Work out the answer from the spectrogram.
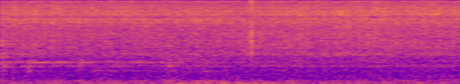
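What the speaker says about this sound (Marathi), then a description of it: "आता जो पण आलं लसूणचा कच्चा वाज जात नाही तो पण आपल्याला परतून घ्यायचा" Ginger-garlic paste sautéing in a pan while paneer butter masala is cooked, giving a quiet, even sizzle that holds steady throughout with a faint tap or two and no talking.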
